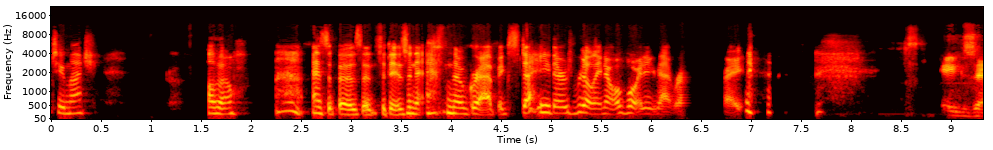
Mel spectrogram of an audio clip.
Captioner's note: chuckles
